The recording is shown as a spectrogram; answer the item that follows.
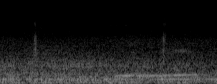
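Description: Low, steady rumble of cars on the road nearby, with a faint hum running through it.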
